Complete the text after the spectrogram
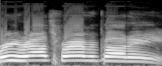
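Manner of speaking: shrill, far-carrying shout, pitched way up. Voicing someone in the back of a tavern crowd: yelling out from the crowd. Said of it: "someone in the back yells out".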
